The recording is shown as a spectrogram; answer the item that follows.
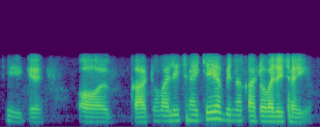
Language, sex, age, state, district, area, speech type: Urdu, male, 18-30, Uttar Pradesh, Ghaziabad, rural, conversation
